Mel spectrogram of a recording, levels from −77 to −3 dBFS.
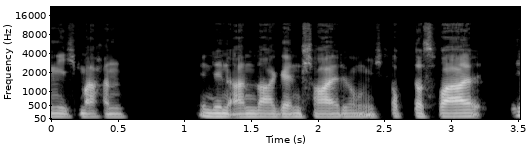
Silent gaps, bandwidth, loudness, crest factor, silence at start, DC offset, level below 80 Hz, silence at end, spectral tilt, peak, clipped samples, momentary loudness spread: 0.58-0.72 s, 0.81-1.08 s, 2.67-2.71 s, 3.27-3.44 s; 12.5 kHz; -22 LUFS; 22 dB; 0 s; under 0.1%; -62 dBFS; 0 s; -6 dB/octave; -2 dBFS; under 0.1%; 12 LU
